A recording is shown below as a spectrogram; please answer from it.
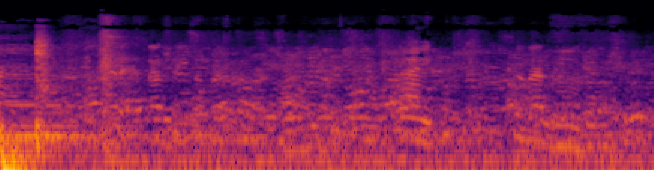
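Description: Chatter: several people talking indistinctly at once. A music track with singing cuts off just after the start.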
